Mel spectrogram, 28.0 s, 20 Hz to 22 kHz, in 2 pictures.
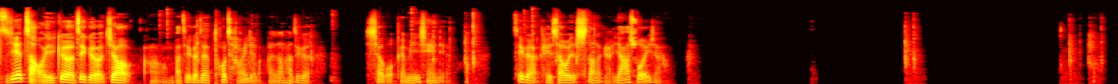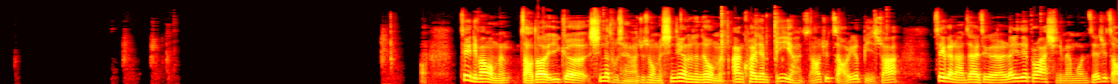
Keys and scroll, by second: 3.0 ctrl+t, 5.8 Return, 7.3 ctrl+t, 11.3 Return, 13.6 ctrl+z, 15.9 ctrl+t, 18.8 Return, 23.0 b, 23.8 b.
